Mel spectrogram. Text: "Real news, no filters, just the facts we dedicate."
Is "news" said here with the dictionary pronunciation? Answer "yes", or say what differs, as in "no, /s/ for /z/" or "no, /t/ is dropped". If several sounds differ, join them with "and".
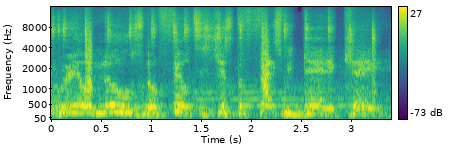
yes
